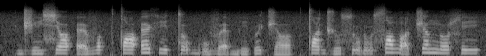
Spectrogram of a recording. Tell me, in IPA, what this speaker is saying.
d͡ʒi˩ ɕʌ˧ ʔɛ̰˩ vʌ˧ktˤɛ˧ ʔɛ˥xi˧ to̰˧bṵ˩vɛ̰˩ bi˩ʔɯ˧t͡ʃʌ˩ | tˤo˧d͡ʒu˩ sṵ˧ɾṵ˧ sɛ˥ðˤɛ̰˩t͡ʃʌ˥ no˥ɬi˥

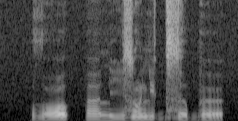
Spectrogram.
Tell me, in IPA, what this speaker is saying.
ðˤo | ali zõlʲeɡzə bœ

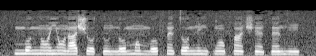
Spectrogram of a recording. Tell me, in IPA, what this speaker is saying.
mo˦nɔ̃˦jɔ̃˦˨ ɾa˧ ʃo˨tũ˨ no˨˦mɔ̃˦˨mo˨˦ fɛ̃˦to˦nĩ˦ ɡ͡bɔ̃˦fã˦˨ ʃɛ̃˨tɛ̃˨˦ dĩ˧

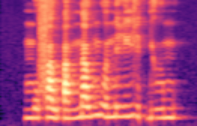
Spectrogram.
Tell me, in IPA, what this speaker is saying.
mo˩fa˧˩wʔa˩˧m na˧˥wmu˩˧ə̯ niː˧˥ji˧˩t̚jɯː˧m

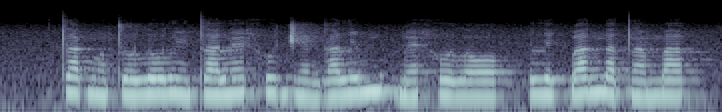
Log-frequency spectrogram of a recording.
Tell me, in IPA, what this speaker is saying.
ta˧ ɡɔ̃˨to˧ lo˧lĩ˨ta˧lɛ̃˦ hu˧d͡ʒɛ̃˨ ɡa˧li˦ mu˦˨ɡ͡bɛ̃˨˦ ho˧lɔ˧ | le˧ɡ͡ba˦ na˧tã˦ma˦

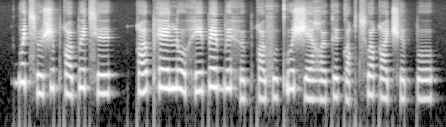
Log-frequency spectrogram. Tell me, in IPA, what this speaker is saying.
ɡʷe˦t͡sʰɵ˨ʃɘ˧b qo˨pɘ˦t͡sʰɘ˧ | qɤ˨˦ pʰɛ˦no˦˨ he˧pɛ˦ bɘ˦hɵ˨b qo˨xʷɘ˨kʷʼɤ˦ ʃɛ˨ʁɵ˨kɘ˨˦ ko˨qt͡sʰo˦qɤ˧t͡ʃʰɘ˧ pːo˧

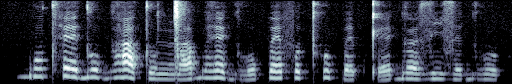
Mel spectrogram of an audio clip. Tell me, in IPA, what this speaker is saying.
bo˦˥tʰɛ˥˧do˥˩ɡʱa˥˩ tʊ˨ ŋ͡ǀa˩˥bʱɛ˥˩ɡʱo˩˥ pɛ˦˥fə˦˥kʰʊ˥˧ pɛ˩˥pkʼɛ˩˥ ɡœ˥˧ zi˥˧zɘ˦˥ɡʱʊ˥˧

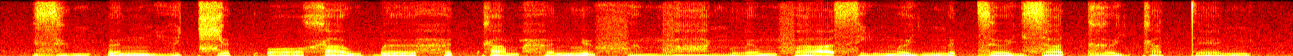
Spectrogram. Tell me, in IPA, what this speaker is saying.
zɨ̤˨˩ŋ ʔə˧nmi̤˨˩ə̯ t͡ɕə˨˩t̚ ʔɔ˨˦xa˨˦wɓəː˨˦ hə˦˥t̚ka̰˧˨m hə̰˧˥nlɨ̰˧˨ fə̤˨˩mva̤ː˨˩ŋ lə˧mfa̰ː˧˨ si˨˦mə˨˦j ŋə˦˥t̚zəː˧˩jza˦˥t̚ ɣə˧˩jka˨˩t̚t̪ɛ˧ŋ

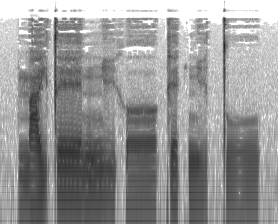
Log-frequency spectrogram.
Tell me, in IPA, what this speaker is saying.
ma˩˧jt̪eː˥˨nɲi˥˨ ʔɤː˩˧ke˥˨k̚ɲi˩ t̪u˩˧

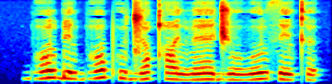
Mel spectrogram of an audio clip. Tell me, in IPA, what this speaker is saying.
bʱɔlɓel bʱɔpʰu d͡zœqʰɛːl βɛːd͡ʒoː βol θelkʰə

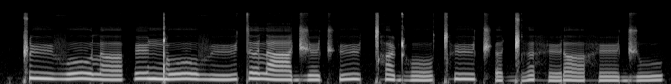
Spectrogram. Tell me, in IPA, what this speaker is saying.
ǁʉː˦˨ voː˧˥˧lʌ˨ | ø˥ŋ͡ǃoː˧˥˧vʉː˨˩˦ tə˥laː˨d͡ʒø˨t͡ʃʼʉː˧˥˧ ǀʰʌ˦˨ɖʱoː˨˩˦ǀʰʉː˥ t͡ʃʼə˨ɡ͡ǁə˧˥˧hø˨˩˦ɾʌː˨ høː˨ d͡ʒu˧˥

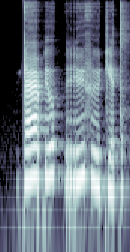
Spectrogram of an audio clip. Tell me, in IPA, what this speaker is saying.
ʈæːpɾʲo | ryfʉːkʲæt

